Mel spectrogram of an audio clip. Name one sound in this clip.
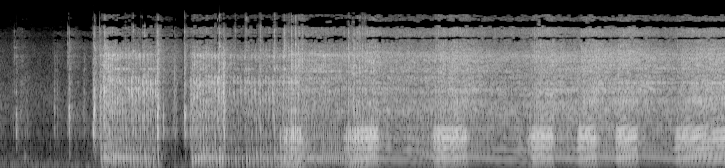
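A chainsaw engine runs loudly and revs up and down.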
